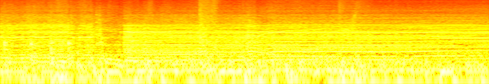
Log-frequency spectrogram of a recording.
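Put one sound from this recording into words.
A powerful car engine roars steadily at high speed.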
